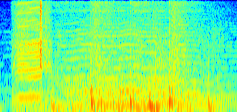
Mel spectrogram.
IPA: ʃ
